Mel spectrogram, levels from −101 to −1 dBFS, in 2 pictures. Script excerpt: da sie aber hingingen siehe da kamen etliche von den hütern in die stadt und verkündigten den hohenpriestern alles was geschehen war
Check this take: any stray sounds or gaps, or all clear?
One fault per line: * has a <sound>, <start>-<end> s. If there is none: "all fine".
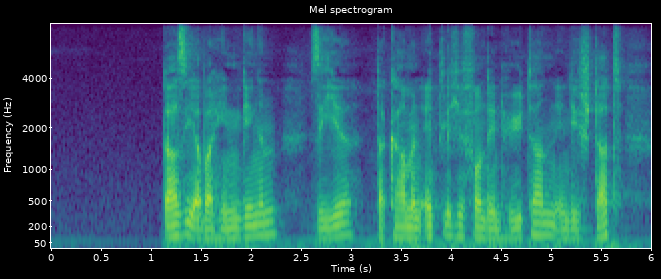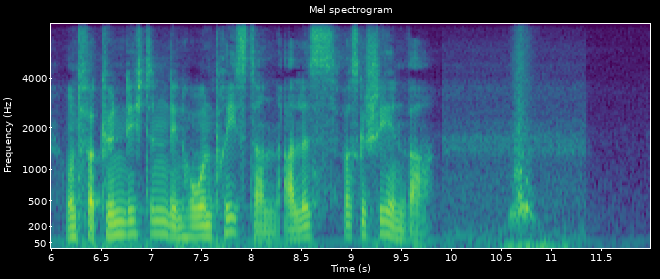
* has a whoosh, 10.5-11.2 s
